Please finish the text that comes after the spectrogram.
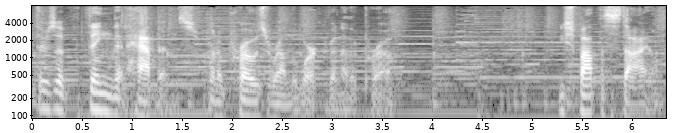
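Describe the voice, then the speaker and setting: A man's voice: deep voice, sing-song, moderate pace, gravelly, heavily acted. A man playing a world-weary American hero, narrating a comic caper in a dry, sardonic, terse way. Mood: brooding. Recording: music behind the voice.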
